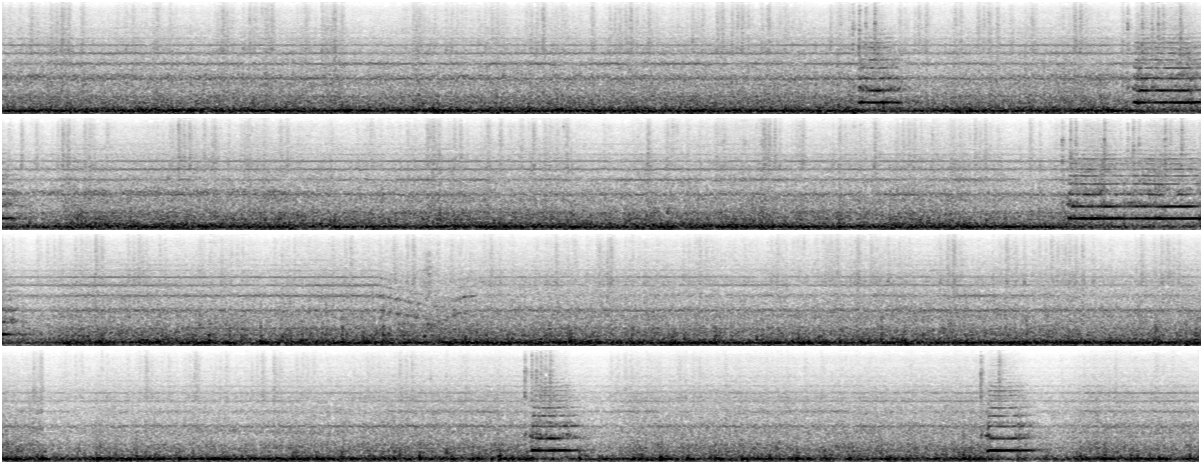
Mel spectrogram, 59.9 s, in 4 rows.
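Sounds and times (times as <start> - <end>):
train rumble and wheel clatter: 0.0 - 59.9
train horn blast: 10.5 - 11.6, 14.0 - 15.4, 28.2 - 30.6, 51.5 - 52.4, 57.2 - 58.1.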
